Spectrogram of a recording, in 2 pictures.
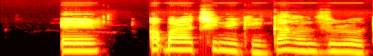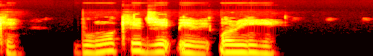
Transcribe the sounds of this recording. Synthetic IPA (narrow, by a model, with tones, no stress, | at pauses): eː˦ | ɔ˦k͡pa˦ɾa˦t͡ʃi˦ne˦ke˨ŋ̩˨ka˦ɦʊ˨n̩˦zu˦ɾo˦˨kʰe˨ | bʊ˨ŋʷo˦kʰe˦dɪ˨e˦k͡pe˨ɾe˨k͡pɔ˦ɾi˦ɦe˦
